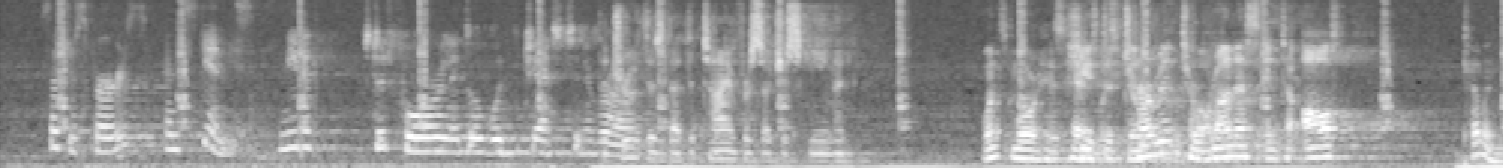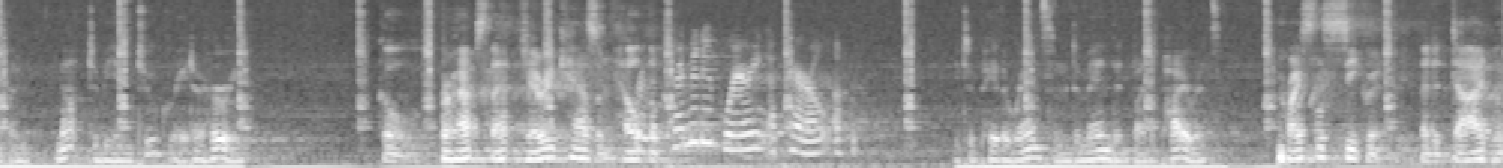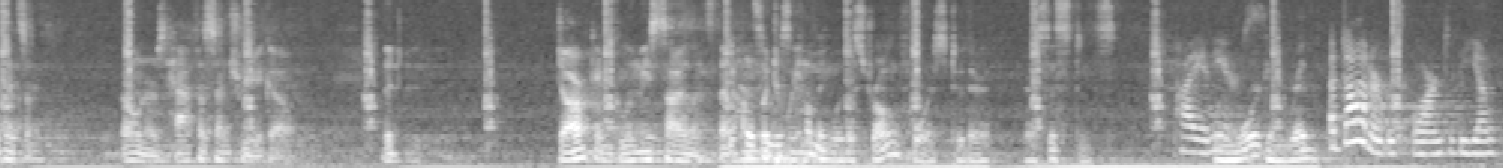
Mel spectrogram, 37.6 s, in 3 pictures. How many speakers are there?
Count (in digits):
6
